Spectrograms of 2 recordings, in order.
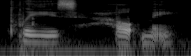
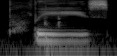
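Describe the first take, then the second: First: Whispered, slow, desperate plea; hushed prayer for help. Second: Said in the usual way. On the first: Shown as a demonstration. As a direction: beg God under your breath. Acted prayer when losing temper.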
